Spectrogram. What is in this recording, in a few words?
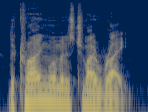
crying right; blindside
